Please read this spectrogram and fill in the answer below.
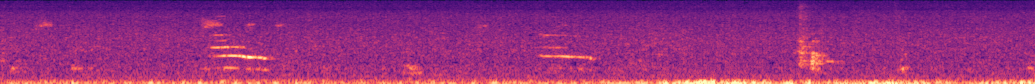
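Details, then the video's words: High-pitched kitten meows: two clear, slightly falling mews a couple of seconds apart, then a brief sharper squeak, against a constant low background hum. "kitten funny sound"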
